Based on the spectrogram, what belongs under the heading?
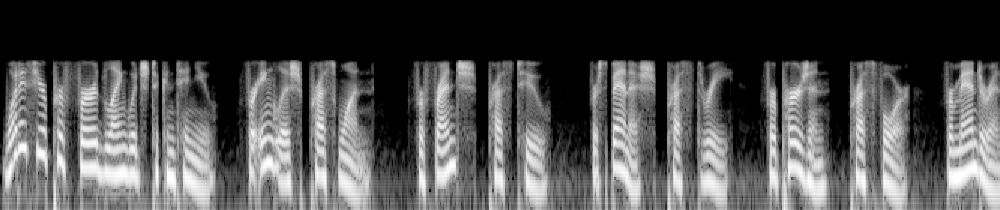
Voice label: english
